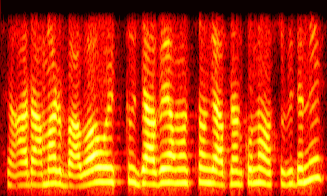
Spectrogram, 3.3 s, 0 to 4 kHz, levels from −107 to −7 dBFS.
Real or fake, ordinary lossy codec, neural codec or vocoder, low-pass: real; none; none; 3.6 kHz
